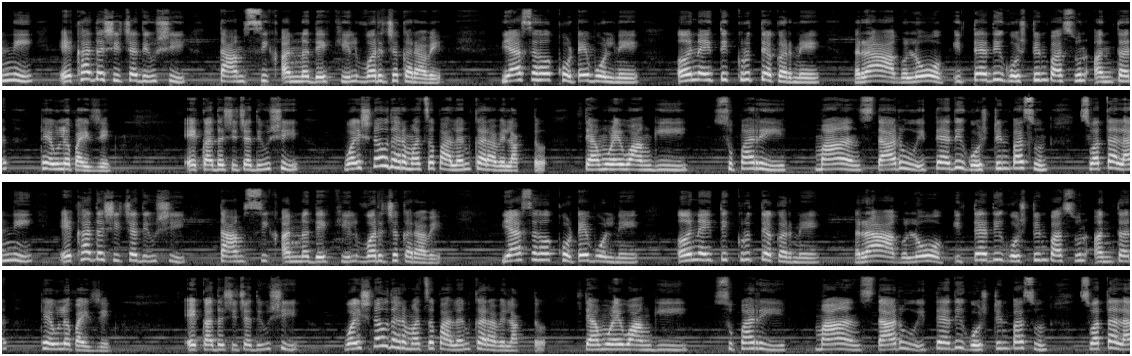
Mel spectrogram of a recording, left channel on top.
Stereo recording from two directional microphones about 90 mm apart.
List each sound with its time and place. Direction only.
0.0 s a woman's voice: 35° left (ahead or behind)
